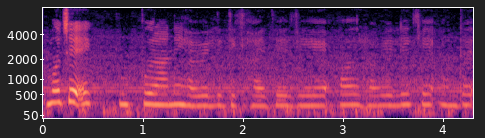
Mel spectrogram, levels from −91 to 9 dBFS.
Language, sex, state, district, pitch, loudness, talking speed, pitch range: Hindi, female, Bihar, Kaimur, 250 Hz, -21 LUFS, 165 wpm, 235-260 Hz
